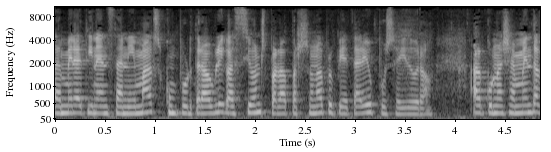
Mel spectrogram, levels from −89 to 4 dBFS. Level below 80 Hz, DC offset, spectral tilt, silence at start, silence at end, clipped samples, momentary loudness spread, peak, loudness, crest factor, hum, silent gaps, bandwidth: -54 dBFS; under 0.1%; -2.5 dB/octave; 0 s; 0 s; under 0.1%; 7 LU; -4 dBFS; -22 LUFS; 20 dB; none; none; 11 kHz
